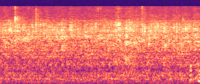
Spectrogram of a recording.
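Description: Faint steady background hiss of room tone, with no distinct sound standing out.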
